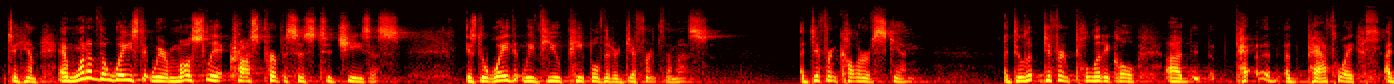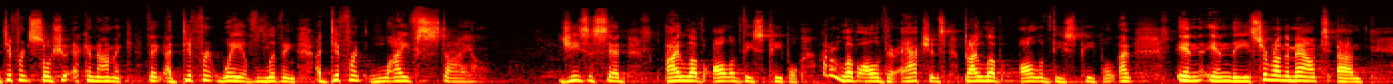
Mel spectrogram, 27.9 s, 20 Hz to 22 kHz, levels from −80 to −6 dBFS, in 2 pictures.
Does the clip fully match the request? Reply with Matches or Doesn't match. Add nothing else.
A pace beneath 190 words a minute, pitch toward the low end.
Doesn't match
